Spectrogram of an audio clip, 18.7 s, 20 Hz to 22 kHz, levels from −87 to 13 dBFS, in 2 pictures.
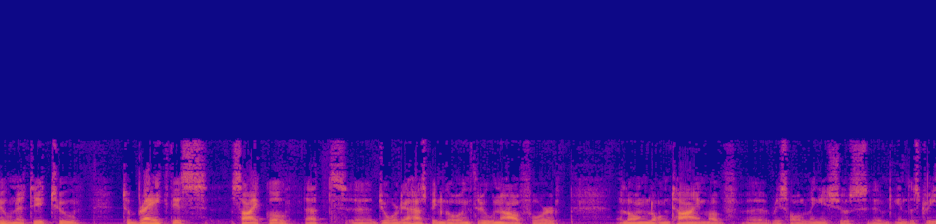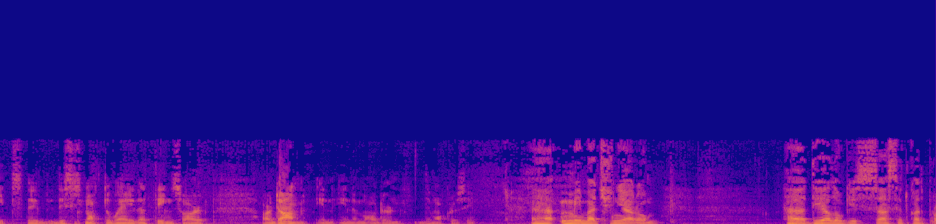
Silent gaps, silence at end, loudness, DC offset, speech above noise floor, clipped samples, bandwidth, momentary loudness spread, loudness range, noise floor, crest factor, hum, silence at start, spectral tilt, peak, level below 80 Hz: none; 0 s; -24 LUFS; under 0.1%; 29 dB; under 0.1%; 8.8 kHz; 16 LU; 5 LU; -53 dBFS; 20 dB; none; 0 s; -5.5 dB/octave; -4 dBFS; -40 dBFS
